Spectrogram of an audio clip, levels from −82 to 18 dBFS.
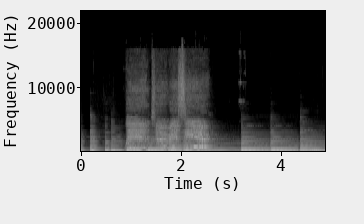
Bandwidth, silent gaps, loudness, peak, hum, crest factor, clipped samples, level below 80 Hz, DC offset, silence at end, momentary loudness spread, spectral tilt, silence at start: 17.5 kHz; none; -22 LUFS; -6 dBFS; none; 16 dB; under 0.1%; -38 dBFS; under 0.1%; 0 s; 10 LU; -4.5 dB/octave; 0 s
